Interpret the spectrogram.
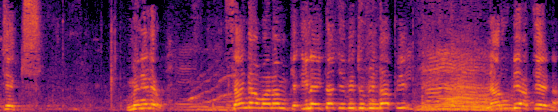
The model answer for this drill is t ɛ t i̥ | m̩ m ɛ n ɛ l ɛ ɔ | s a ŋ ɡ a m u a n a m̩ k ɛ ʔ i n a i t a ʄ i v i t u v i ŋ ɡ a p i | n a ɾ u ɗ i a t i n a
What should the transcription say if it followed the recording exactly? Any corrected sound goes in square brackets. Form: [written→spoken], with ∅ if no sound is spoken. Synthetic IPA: t ɛ [t→k] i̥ | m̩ m ɛ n ɛ l ɛ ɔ | s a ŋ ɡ a m [u→w] a n a m̩ k ɛ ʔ i n a i t a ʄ i v i t u v i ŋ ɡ a p i | n a ɾ u ɗ i a t [i→ɛ] n a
